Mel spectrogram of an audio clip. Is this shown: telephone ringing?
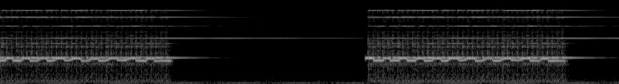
yes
